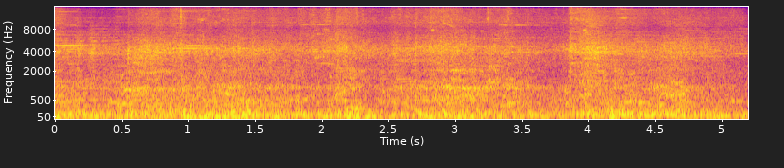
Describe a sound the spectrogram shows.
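Game spell effects crackle and blast in quick succession.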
